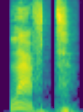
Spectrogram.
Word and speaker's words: laughed: When we add a D to laugh, we're going to pronounce it as laughed.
